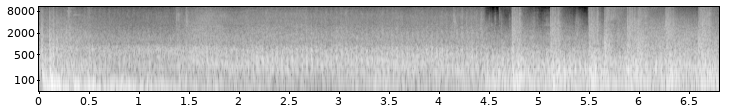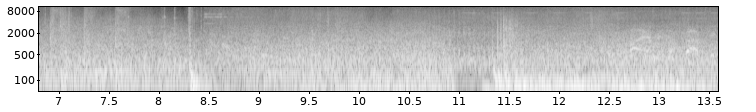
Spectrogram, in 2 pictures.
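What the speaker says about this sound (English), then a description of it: "Guided missiles launched." Guided missile strikes in the Delta Force video game, a sustained loud barrage of booming explosions and rapid crackling blasts layered over dense battle noise, continuous throughout.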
